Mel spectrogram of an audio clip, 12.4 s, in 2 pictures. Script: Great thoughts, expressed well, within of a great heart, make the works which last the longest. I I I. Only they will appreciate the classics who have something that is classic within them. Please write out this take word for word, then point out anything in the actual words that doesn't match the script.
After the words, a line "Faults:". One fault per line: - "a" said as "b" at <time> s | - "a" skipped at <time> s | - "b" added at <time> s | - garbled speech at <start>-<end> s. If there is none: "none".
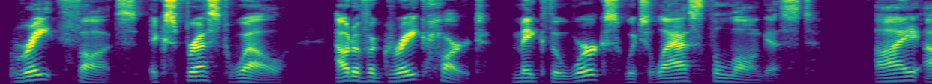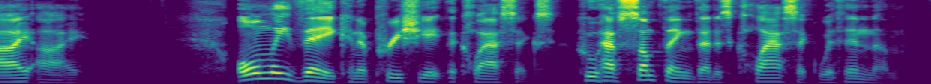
Great thoughts, expressed well, out of a great heart, make the works which last the longest. I I I. Only they can appreciate the classics who have something that is classic within them.
Faults:
- "within" said as "out" at 2.2 s
- "will" said as "can" at 8.5 s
